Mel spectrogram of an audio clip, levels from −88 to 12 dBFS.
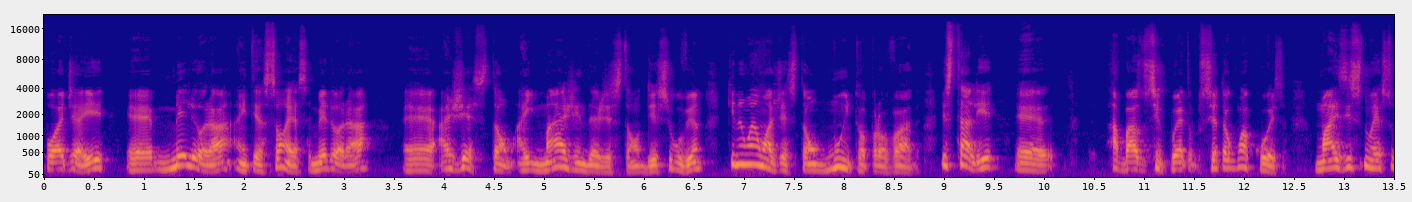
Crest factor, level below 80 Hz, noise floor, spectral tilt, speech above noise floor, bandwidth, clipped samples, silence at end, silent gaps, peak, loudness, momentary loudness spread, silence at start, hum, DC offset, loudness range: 18 dB; -64 dBFS; -57 dBFS; -7 dB/octave; 34 dB; 17 kHz; under 0.1%; 0 s; none; -4 dBFS; -24 LUFS; 6 LU; 0.05 s; none; under 0.1%; 2 LU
